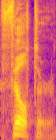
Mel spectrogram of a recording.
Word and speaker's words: Filter: filter, like coffee filter.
